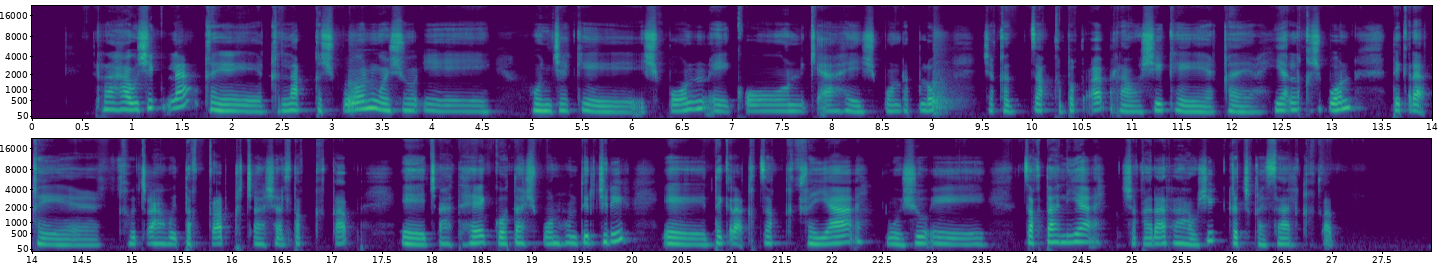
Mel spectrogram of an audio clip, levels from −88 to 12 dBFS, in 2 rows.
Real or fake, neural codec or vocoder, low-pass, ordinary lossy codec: real; none; none; none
